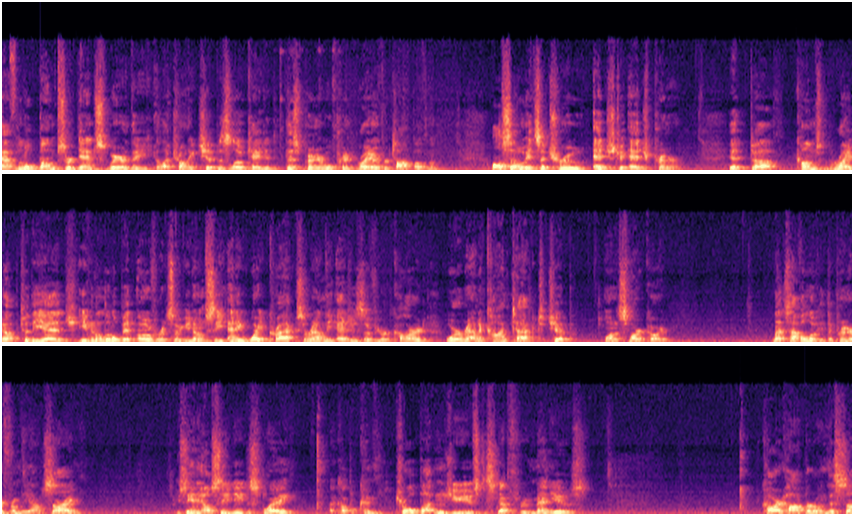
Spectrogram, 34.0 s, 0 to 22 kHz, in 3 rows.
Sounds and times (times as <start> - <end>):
Speech: 0.0 - 5.9, 6.5 - 9.1, 9.7 - 20.3, 21.6 - 23.8, 24.9 - 30.6, 32.8 - 34.0.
